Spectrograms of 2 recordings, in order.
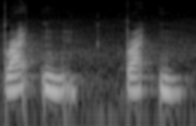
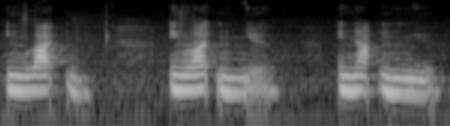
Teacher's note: me 要，一定要集拢在一个节拍里面。Let me turn on the lights and brighten it, enlightenyou。然后呢，下半句的难点呢，就是跟上一页说的那个 important 一样的处理，就是把那个 T 给吞掉了。这个是美式发音非常常见，但是有一点点偏中高阶的一个发音，就是把这个 T 给吞掉。嗯，然后取而代之的呢，是一个停顿加一个嗯。Brighton，它本来是 Brighton，但是呢，它把这个 T 给弱化，变成一个鼻音，就是 Brighton，Brighton。然后 Enlighten 也是的，变成了 Enlighten， Enlightenyou， Enlightenyou。呃，然后这个地方就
